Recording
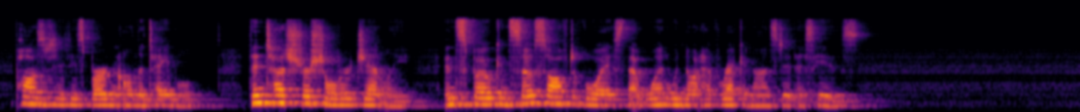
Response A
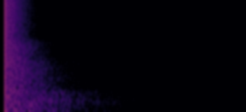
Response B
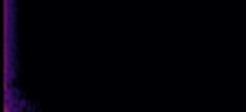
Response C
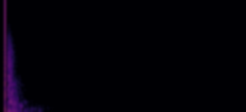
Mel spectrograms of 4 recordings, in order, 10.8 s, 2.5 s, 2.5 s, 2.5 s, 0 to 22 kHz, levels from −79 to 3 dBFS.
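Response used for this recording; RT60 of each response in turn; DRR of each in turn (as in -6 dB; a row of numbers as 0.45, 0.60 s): B; 2.2 s, not exponential, 0.45 s; -1.5, 9.0, 3.5 dB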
